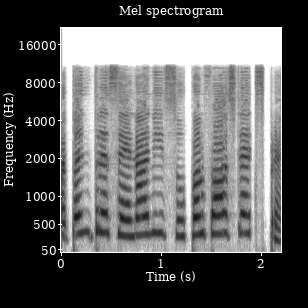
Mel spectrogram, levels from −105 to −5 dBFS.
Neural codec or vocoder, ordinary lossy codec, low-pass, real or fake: codec, 24 kHz, 0.9 kbps, WavTokenizer, medium music audio release; none; 10.8 kHz; fake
